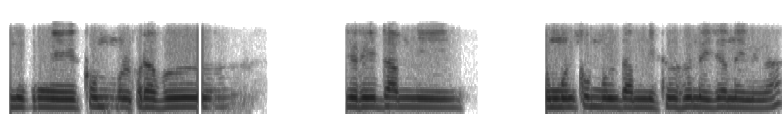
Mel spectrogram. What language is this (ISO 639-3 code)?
brx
